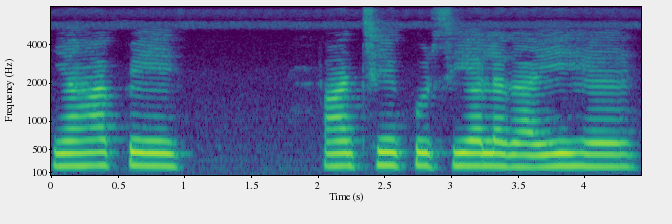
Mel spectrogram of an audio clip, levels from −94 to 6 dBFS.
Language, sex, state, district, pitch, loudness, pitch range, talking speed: Hindi, female, Jharkhand, Palamu, 220 Hz, -12 LUFS, 215-220 Hz, 95 wpm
